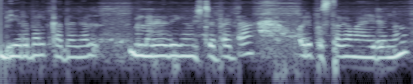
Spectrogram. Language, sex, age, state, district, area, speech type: Malayalam, female, 30-45, Kerala, Alappuzha, rural, spontaneous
